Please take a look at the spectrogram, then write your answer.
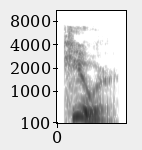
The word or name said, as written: hewer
